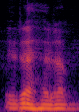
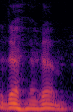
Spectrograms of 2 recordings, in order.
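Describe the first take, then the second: No difference in how they are said.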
